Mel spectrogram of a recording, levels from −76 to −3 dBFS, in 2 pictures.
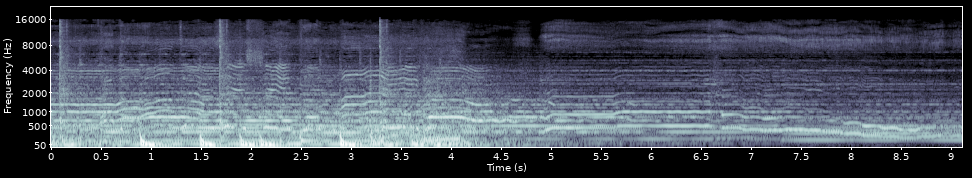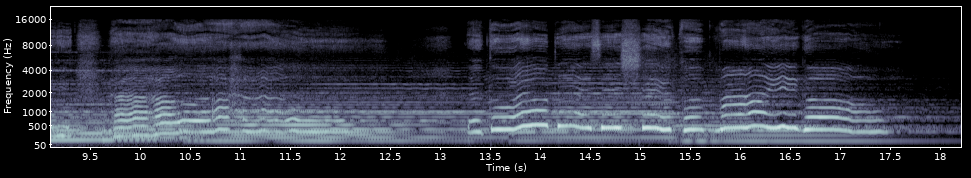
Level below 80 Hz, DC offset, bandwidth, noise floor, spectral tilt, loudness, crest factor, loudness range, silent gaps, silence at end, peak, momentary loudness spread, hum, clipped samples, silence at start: -22 dBFS; under 0.1%; 16 kHz; -44 dBFS; -5.5 dB/octave; -16 LUFS; 16 dB; 11 LU; none; 0.55 s; 0 dBFS; 14 LU; none; under 0.1%; 0 s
